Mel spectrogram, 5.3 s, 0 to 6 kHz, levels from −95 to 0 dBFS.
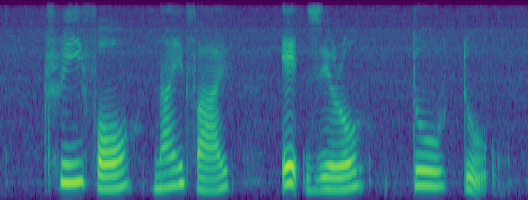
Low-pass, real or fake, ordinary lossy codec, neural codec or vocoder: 5.4 kHz; real; none; none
